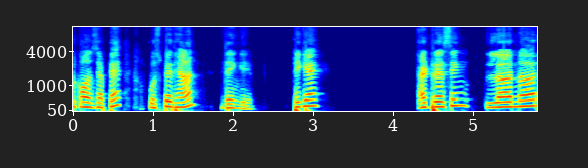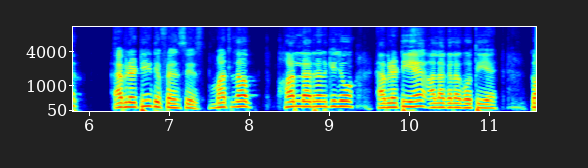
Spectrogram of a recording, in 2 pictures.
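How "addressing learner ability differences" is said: very slow, each word spaced out; dictating a point; slow dictation. Shown as a demonstration. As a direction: read it slowly so students can write. Reading slide point aloud.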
